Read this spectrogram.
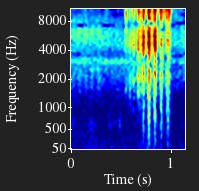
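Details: Katydid in Hill Country near San Antonio, Texas, giving one brief scratchy rasp of about six rapid pulses, very high-pitched, over a faint steady insect hum.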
